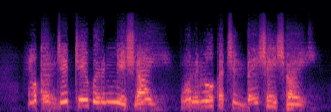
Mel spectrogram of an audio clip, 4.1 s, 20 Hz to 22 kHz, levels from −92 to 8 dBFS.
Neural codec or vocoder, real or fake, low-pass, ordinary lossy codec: codec, 44.1 kHz, 0.9 kbps, DAC; fake; 14.4 kHz; none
